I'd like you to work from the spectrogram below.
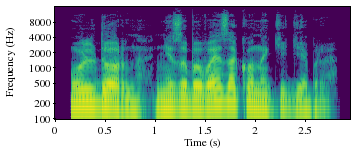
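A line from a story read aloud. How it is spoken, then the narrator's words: Calm female voice. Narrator (Russian): произнесла Сабина, спокойно смотря на него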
